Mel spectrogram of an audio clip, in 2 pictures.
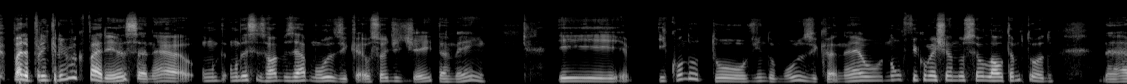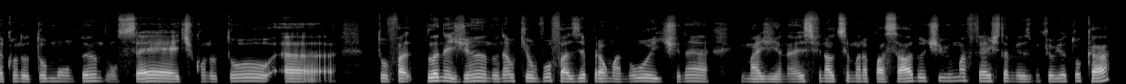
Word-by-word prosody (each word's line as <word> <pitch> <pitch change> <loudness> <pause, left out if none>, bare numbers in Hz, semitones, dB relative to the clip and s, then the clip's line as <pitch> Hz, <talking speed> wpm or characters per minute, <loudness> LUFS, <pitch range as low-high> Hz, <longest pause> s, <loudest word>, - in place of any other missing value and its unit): Olha, 415 - +13
por 200 - +2
incrível 215 +10 +2
que - - -16
pareça, 145 - +6
né, 145 +3 +1 0.2
um 170 +1 -8
d - - -15
um 180 - -5
desses 200 -3 +1
hobbies, 170 +1 -1
é - - +7
a 185 - +2
música. 155 -5 -2
Eu - - -3
sou 155 +4 0
DJ, 155 -1 -5
também. 145 +4 -6 0.7
E 150 -1 -1 0.3
e 165 - -8
quando 235 +9 -6
eu 240 - -7
tô 155 - -5
ouvindo 145 +1 -4
música, 145 +2 -6
né, 155 +5 -2
eu 180 +1 -4
não 205 +3 -9
fico 210 0 -6
mexendo 200 -1 +1
no 190 - -3
celular 185 -2 +3
o 175 - -2
tempo 185 +4 -6
todo, 150 -4 -5 0.5
né. 125 +3 -3
Quando 140 -1 -6
eu - - -3
tô 145 +3 -5
montando 145 +2 -5
um 130 - -13
set, 135 0 +4
quando 140 -1 -10
eu - - -10
tô, 155 0 -1
ah, 215 - +1 0.4
tô 145 -2 -3
fa 140 +1 +4
planejando, 155 -2 +2
né, 150 - -4
o 155 - -4
que - - -5
eu 150 - 0
vou 160 +4 -4
fazer 140 -2 +1
pra 145 - 0
uma 135 -2 -6
noite, 140 0 -2
né. 145 -1 -3 0.3
Imagina, 125 -1 -3
esse 135 - +3
final 140 -2 0
de 135 - -4
semana 140 -1 -2
passado, 140 +3 +4
eu - - -4
tive 160 +1 -2
uma 175 +2 -6
festa 150 -1 -1
mesmo 135 -1 -8
que 140 - -9
eu 140 - -1
ia 145 +1 -1
tocar, 150 0 +3
150 Hz, 195 wpm, -25 LUFS, 140-170 Hz, 0.7 s, Olha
